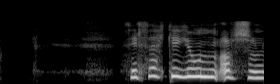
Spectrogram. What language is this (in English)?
Icelandic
